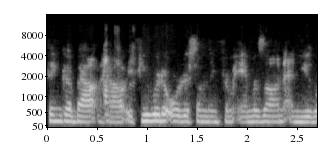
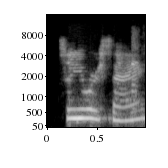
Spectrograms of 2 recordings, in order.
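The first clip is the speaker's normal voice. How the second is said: unbothered, composed, calm, slightly raised polite pitch; 8 semitones higher than usual. Retelling how a student, after yelling at his mom, turned back to the professor: imitating a calm tone. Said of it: "very calmly goes back to the professor".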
